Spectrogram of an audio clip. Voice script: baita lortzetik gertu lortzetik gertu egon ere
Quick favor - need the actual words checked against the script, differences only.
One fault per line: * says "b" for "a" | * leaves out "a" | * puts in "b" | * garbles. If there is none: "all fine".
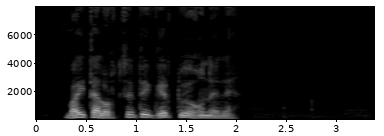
* leaves out "lortzetik gertu"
